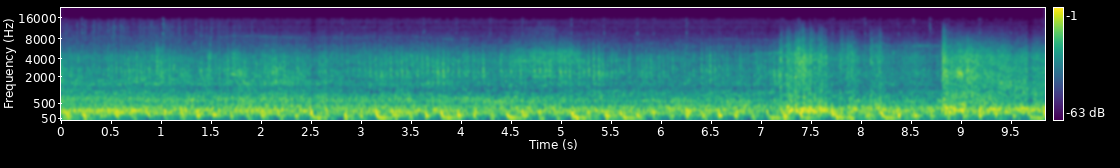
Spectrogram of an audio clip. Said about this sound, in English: There is a hostile helicopter operating east of your current position.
